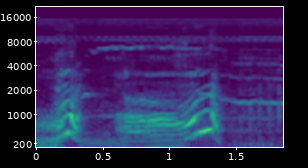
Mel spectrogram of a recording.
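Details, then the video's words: A coyote at Aspen Valley Wildlife Sanctuary gives a short, wavering howl that swoops up and down in pitch. "Coyote Howl"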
